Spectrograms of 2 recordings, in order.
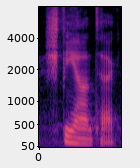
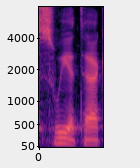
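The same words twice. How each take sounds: First: The name is said in a non-American way. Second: The name is said the usual American way. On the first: The speaker calls it right. "I gotta be pronouncing that right" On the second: The speaker calls it wrong. "everyone in the United States says Swiatek, and that's just like way off"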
